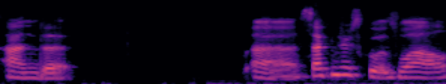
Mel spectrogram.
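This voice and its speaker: A woman speaks loudly. Her pitch varies in an ordinary way. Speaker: university student, podcast co-host. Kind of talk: casual chat. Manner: loud, talkative.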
